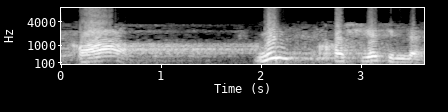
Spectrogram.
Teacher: من، اوعى تقول لي من خاشيه، من وتفخم لي النون، رقق النون، من فخم لي بقى الخاء، لان الخاء مفتوحه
